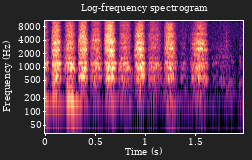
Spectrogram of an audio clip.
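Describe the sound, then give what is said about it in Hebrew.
A person imitates the breathing of a stressed person: rapid panting, about eight quick breathy puffs in steady rhythm, clear with no other talking. “שימו לב, אדם שהוא לחוץ, איך הוא נושם?”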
